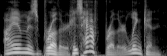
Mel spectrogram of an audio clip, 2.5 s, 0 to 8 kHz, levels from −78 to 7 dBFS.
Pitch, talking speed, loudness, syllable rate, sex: 150 Hz, 165 wpm, -18 LUFS, 4.6 syllables/s, male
